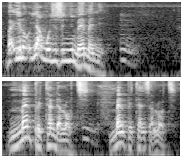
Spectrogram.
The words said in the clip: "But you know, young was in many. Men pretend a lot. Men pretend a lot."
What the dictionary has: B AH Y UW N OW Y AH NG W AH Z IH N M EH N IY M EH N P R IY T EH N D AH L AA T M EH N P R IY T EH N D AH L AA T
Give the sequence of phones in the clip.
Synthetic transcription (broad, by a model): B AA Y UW N OW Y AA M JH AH S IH N M EH N IY M EH N P R IY T EH N D AH L AA T M EH N P R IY T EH N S AH L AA T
